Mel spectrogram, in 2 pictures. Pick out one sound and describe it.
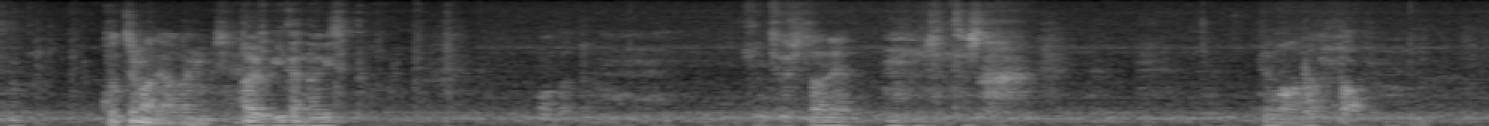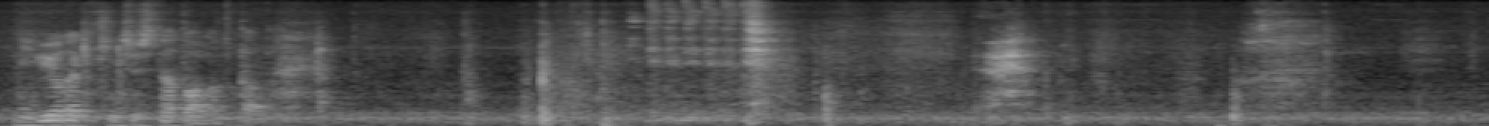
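Young men talk casually nearby.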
